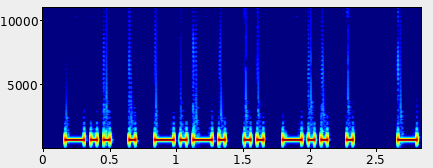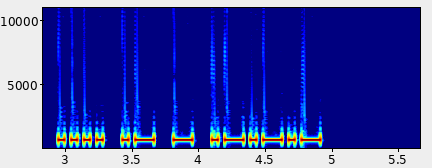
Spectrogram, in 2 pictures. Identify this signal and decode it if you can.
Morse code, heard as a keyed tone, about 25 wpm, 700 Hz. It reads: DECIDE THAT.
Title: Sentences from Top 1000 Words - Review Part 3 - 25wpm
